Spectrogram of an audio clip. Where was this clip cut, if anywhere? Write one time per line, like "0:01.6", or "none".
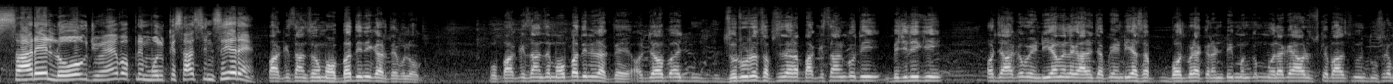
0:02.7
